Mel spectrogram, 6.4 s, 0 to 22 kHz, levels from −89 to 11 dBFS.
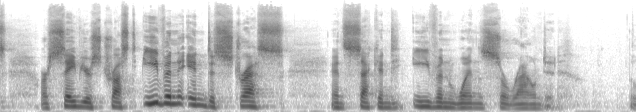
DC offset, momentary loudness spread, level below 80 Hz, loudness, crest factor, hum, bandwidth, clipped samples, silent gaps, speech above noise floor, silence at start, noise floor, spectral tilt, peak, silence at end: under 0.1%; 13 LU; -72 dBFS; -24 LUFS; 22 dB; none; 19.5 kHz; under 0.1%; none; 37 dB; 0 s; -62 dBFS; -3.5 dB/octave; -2 dBFS; 0 s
